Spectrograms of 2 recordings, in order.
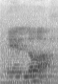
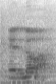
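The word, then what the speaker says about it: Eloah: los cielos es la palabra hebrea eloa el loa se pronuncia así el loa Qué es palabra genérica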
